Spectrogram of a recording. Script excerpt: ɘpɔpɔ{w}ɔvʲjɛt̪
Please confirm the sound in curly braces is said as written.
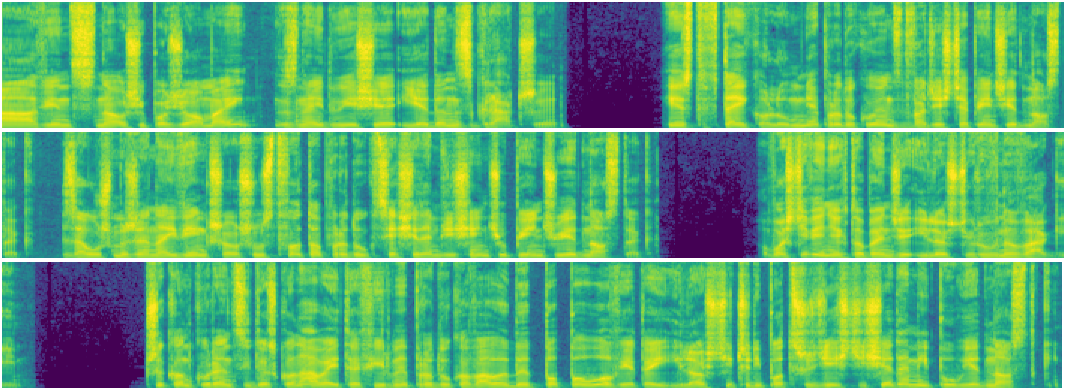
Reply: yes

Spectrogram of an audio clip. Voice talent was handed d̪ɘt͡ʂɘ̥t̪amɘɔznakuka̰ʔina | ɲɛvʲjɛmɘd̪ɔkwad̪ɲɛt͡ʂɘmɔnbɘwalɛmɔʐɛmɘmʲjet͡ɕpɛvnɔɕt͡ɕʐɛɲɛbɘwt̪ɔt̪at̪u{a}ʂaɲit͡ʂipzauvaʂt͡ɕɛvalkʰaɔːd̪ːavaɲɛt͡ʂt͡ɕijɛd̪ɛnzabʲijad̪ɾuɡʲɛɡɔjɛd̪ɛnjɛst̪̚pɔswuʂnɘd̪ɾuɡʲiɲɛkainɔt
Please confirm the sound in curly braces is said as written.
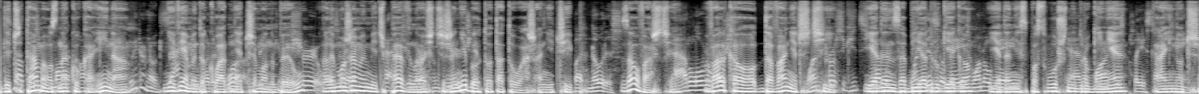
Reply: yes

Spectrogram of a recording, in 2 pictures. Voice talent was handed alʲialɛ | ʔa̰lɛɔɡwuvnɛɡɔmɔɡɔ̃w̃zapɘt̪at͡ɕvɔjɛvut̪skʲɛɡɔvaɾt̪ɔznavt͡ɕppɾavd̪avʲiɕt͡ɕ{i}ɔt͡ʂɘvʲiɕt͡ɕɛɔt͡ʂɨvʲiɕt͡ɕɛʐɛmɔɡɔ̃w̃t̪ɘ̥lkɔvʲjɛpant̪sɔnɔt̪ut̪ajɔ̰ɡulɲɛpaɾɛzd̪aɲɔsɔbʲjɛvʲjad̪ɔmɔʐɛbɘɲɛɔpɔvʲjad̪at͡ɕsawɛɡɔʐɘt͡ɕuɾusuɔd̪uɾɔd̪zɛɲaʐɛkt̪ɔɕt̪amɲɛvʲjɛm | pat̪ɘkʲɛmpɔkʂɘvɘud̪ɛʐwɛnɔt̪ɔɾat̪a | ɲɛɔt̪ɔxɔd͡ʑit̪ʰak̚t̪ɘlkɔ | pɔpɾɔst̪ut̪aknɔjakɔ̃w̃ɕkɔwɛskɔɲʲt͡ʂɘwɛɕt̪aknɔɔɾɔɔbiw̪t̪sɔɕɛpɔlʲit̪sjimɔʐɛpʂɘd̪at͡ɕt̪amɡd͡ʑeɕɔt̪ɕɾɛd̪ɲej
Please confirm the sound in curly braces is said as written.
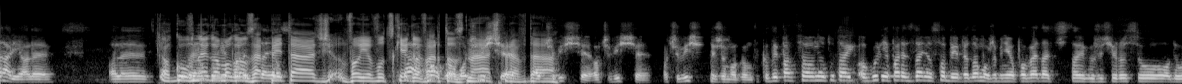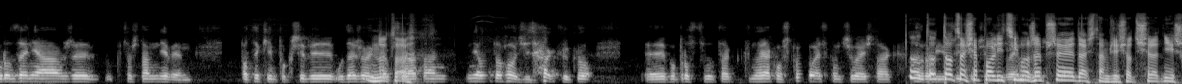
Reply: no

